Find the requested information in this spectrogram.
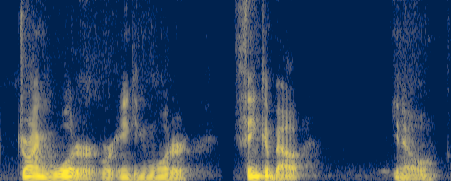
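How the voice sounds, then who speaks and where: A man with a New York accent and a very deep, low pitch, at a moderate pace, in a very clean recording with a silent background. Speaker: comic artist. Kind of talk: live stream comic book review. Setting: YouTube live stream. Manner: casual, filler-heavy.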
